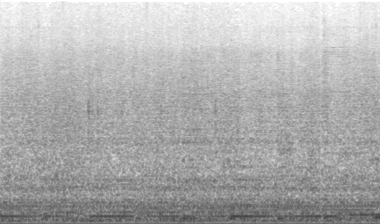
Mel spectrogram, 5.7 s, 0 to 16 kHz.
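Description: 1978 Islander Bahama 30's inboard engine running at a steady speed under way, a low hum over wind and water noise.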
